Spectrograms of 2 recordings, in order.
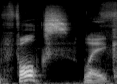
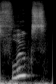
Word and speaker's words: Fulks: So Folks Lake, spelled F-U-L-K-S, not F-O-L-K-S, like you might be assuming based on my... – Don't be a Folks. – Don't it's be a Folks. Folks, Folks Lake, Indiana.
